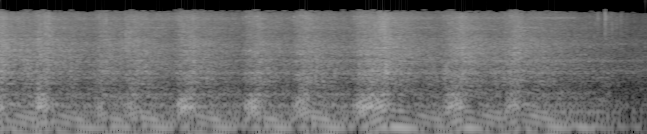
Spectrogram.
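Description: Rusi Macho motorcycle's air-cooled single-cylinder engine running and being revved in repeated short swells of the throttle, then easing back down near the end. It is running again after the ignition power fault was cured by rewiring the charger and stator.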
